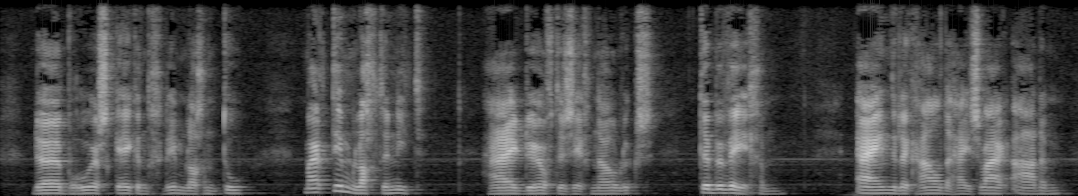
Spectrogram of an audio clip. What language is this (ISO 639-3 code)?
nld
